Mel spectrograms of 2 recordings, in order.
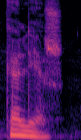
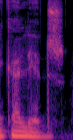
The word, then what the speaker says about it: колледж: А в принципе, если произносить его на французский манер, мы должны даже говорить «коллеж», а не «колледж». Словарями, орфоэпическими словарями русского языка допускаются два варианта произнесения этого слова.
